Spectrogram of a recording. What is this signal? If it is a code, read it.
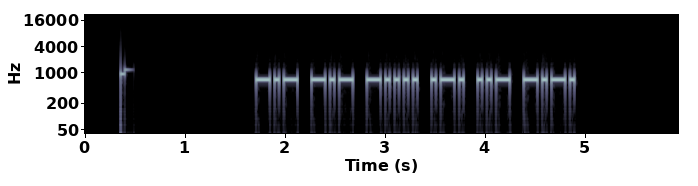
Morse code, heard as a keyed tone, about 26 wpm, 700 Hz. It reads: KK6RUC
